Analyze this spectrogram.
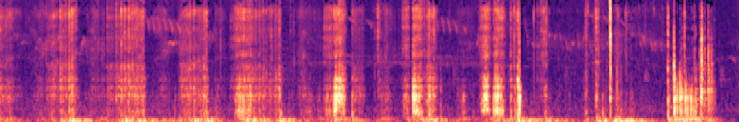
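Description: Irregular scraping and cracking of dry wood, about ten rough strokes with one sharp snap near the end, over a steady low rumble on the microphone.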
